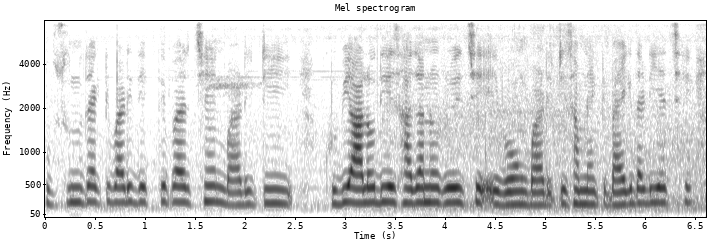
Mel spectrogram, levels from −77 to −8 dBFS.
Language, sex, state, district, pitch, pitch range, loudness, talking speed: Bengali, female, West Bengal, Paschim Medinipur, 220 Hz, 205-230 Hz, -29 LUFS, 170 wpm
